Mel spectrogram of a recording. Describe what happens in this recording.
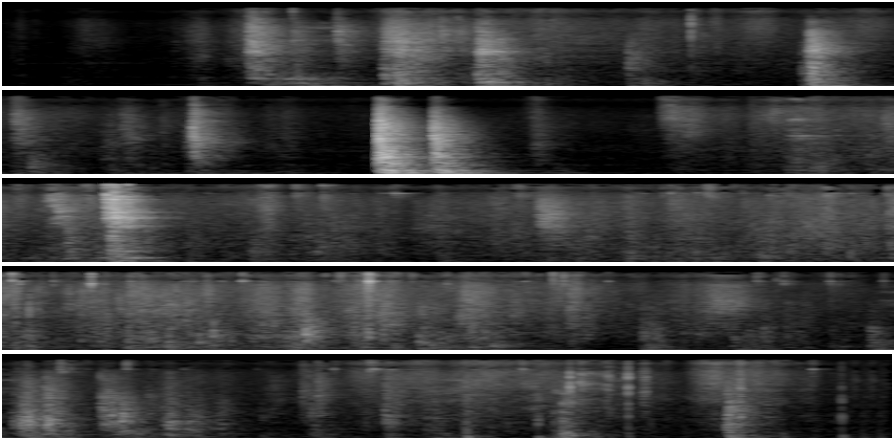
I opened the closet, took out the jacket, put on the jacket, opened the door, and left the room.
